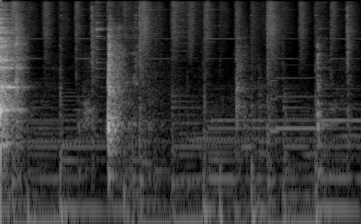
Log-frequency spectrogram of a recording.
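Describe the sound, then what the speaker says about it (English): A kitchen knife cuts through strawberries and achuvas on a cutting board, one firm chop standing out among a series of softer, irregular slicing taps, close and fairly quiet with no talk. "when you're cutting a bunch of things like this, is you always wanna hold the knife like this"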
